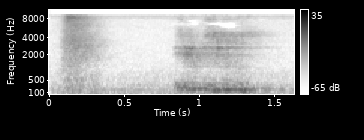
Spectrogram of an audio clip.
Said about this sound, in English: Clearing my throat deliberately.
